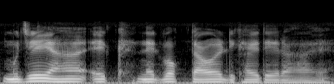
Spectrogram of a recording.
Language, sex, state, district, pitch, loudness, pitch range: Hindi, female, Arunachal Pradesh, Lower Dibang Valley, 115 Hz, -15 LUFS, 105-125 Hz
